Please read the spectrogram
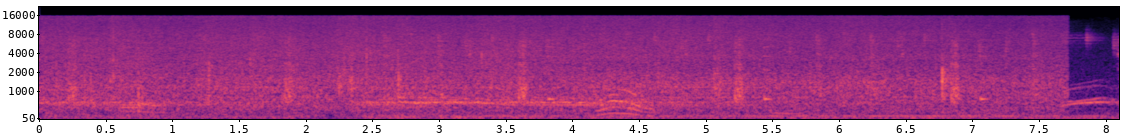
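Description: Water pouring from a marble fountain's overflowing stone basins and splashing into the pool below: a steady, dense splashing that cuts off shortly before the end. Faint music runs underneath.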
